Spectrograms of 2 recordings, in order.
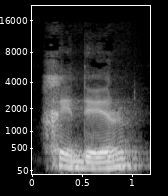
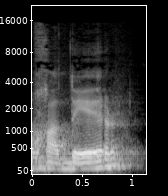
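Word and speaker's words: الخضر: Ya, yang pertama, nomor 1, apakah Khidir atau Khadir? Ya, kalau di tafsir itu rata-rata bacanya Khadir. Kita nyebutnya Khidir, nggak apa-apa.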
